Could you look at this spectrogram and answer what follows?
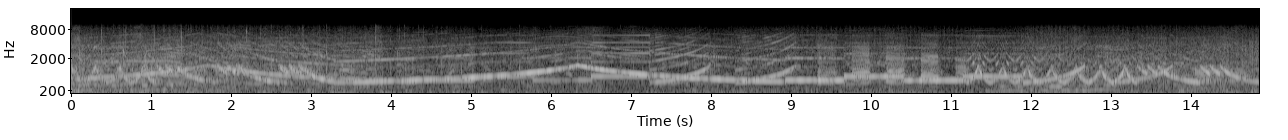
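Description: Several sirens from the race convoy's escort vehicles sound at once, in overlapping slow wails that rise and fall. About two-thirds of the way through they switch to a two-tone hi-lo pattern, then to quick yelps near the end.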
